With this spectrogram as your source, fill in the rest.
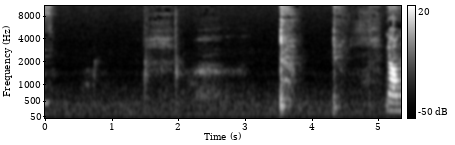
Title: girl coughing a lot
